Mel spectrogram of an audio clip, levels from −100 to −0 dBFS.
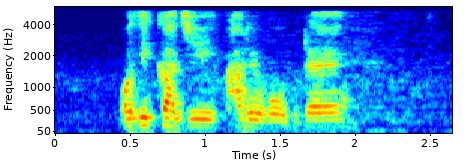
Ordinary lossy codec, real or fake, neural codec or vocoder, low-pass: MP3, 48 kbps; real; none; 5.4 kHz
